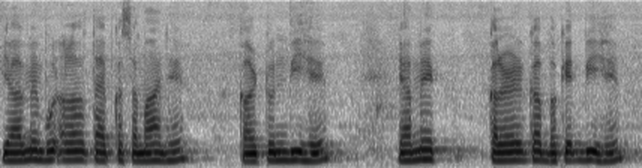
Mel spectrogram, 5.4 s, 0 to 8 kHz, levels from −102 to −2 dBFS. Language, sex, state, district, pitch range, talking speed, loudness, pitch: Hindi, male, Arunachal Pradesh, Papum Pare, 145-155 Hz, 210 wpm, -14 LUFS, 150 Hz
